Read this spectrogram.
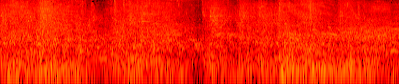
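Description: Game spells crackle, whoosh and burst in a fast battle.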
